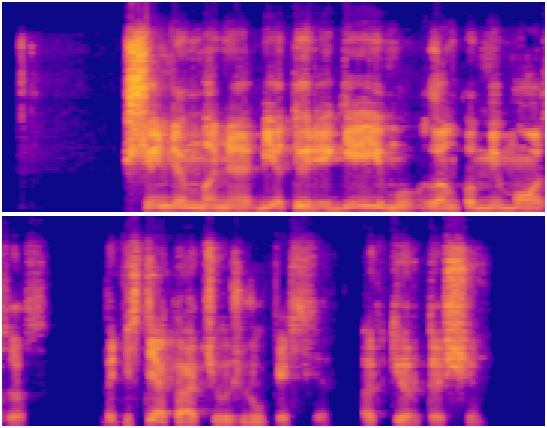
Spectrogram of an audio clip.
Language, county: Lithuanian, Vilnius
